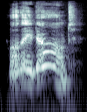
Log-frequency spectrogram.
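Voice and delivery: high-pitched contradiction; know-all nephew. A narrator's reading. Nephew contradicting uncle about swallows, know-all. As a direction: correct him in a high voice.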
